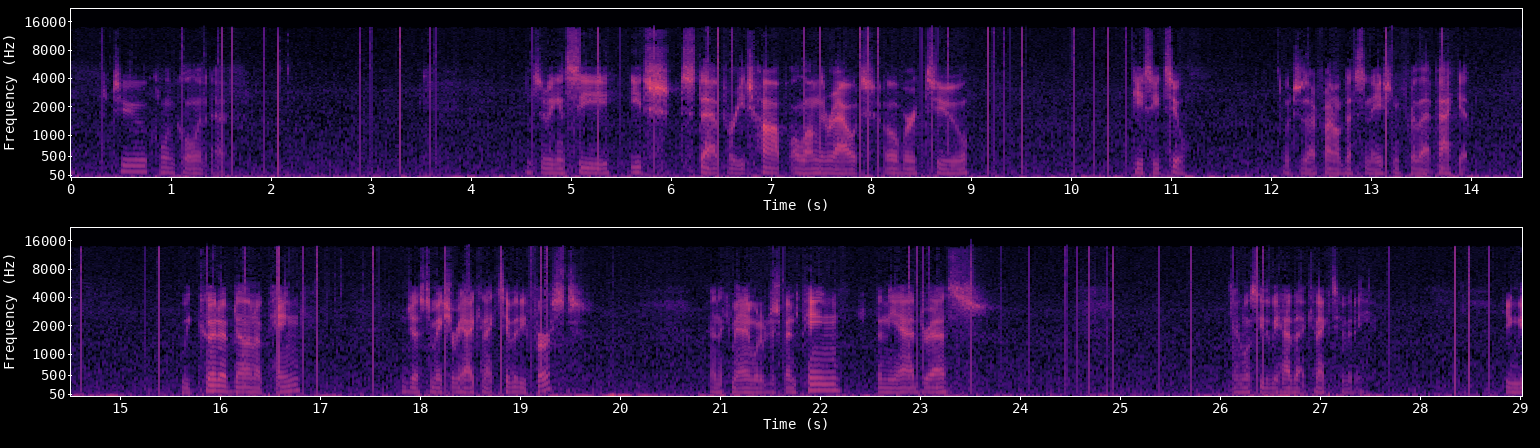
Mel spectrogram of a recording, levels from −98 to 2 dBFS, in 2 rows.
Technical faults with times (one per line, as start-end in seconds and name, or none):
0.12-29.02 word clock ticks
